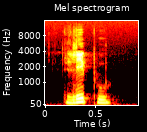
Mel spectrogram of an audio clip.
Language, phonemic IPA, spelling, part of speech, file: French, /e.pu/, époux, noun, Fr-époux.ogg
- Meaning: 1. spouse 2. male spouse, husband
